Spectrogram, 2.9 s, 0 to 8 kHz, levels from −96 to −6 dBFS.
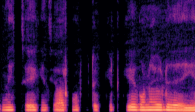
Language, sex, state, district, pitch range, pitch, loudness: Rajasthani, female, Rajasthan, Nagaur, 175-185 Hz, 180 Hz, -26 LUFS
